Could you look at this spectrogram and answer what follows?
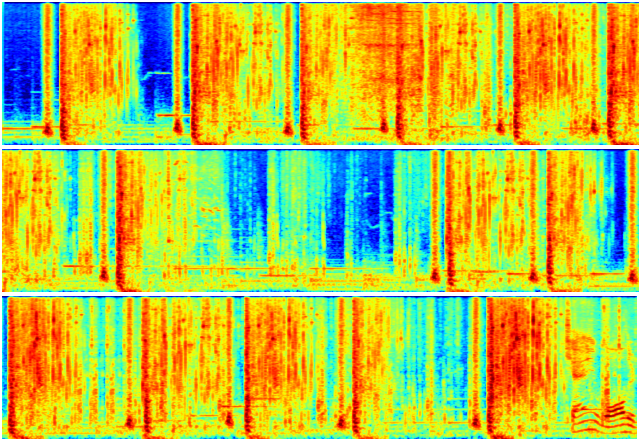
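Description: Walls smashed in House Flipper with a sledgehammer-like tool, repeated heavy thuds and cracking crashes at irregular intervals, near and loud, with a person talking between blows.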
